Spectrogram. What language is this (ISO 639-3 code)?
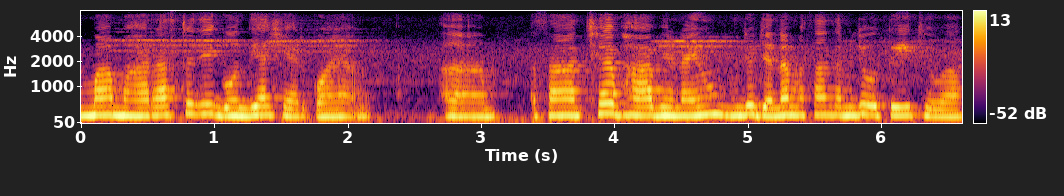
snd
